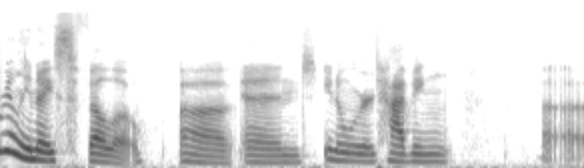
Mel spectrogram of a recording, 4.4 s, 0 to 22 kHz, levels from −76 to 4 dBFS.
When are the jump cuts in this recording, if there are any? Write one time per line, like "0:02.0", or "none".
0:01.8
0:02.8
